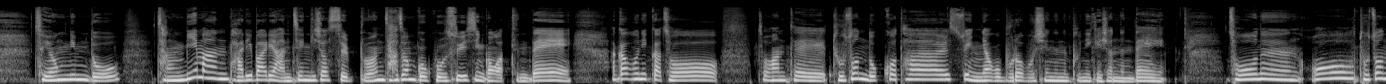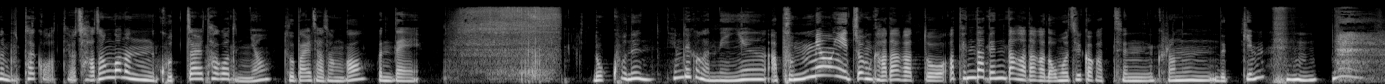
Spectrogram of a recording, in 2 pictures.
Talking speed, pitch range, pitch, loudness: 265 characters per minute, 180-245 Hz, 200 Hz, -15 LUFS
